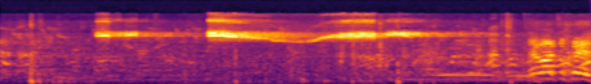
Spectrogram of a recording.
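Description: A referee's whistle blows.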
